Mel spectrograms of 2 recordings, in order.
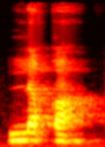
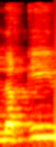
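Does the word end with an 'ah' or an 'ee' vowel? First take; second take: ah; ee. First: The word ends with an 'ah' vowel. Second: The word ends with an 'ee' vowel. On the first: "लका ज्यादातर आपको अरबी में लका कहेंगे" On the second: "हम लकी भी पढ़ सकते हैं"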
